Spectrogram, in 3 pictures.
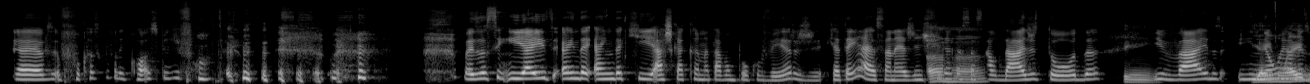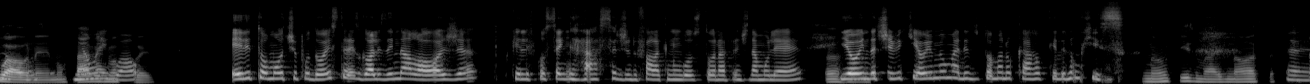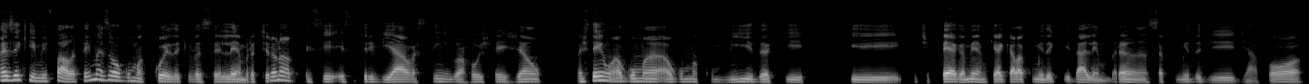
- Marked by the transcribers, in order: laugh
- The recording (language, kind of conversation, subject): Portuguese, advice, Como lidar com uma saudade intensa de casa e das comidas tradicionais?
